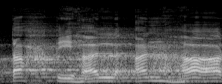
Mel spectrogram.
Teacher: نون ساکن کے بعد ہا آیا ہے تو یہاں پر صرف اظہار ہوگا، غنہ نہیں ہوگا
